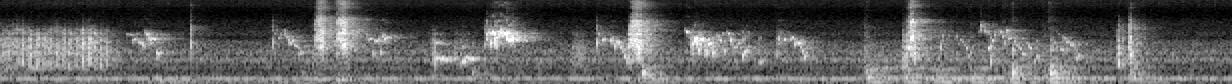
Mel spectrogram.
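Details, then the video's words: Budgerigar calls mixing a buzzy warble at the start with loud scratchy squawks and bright chirps, then softer twittering, with a low background hum. "MUHABBET KUŞUNUZ ÇILDIRACAK,MUHABBET KUŞU SESİ"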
